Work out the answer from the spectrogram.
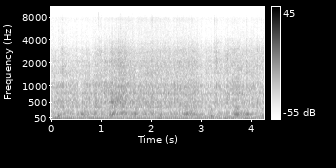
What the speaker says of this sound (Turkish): O kadar çok yağmur yağıyordu ki arabalar dörtlü sinyalleri yakarak yol kenarına durmaya başladı.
